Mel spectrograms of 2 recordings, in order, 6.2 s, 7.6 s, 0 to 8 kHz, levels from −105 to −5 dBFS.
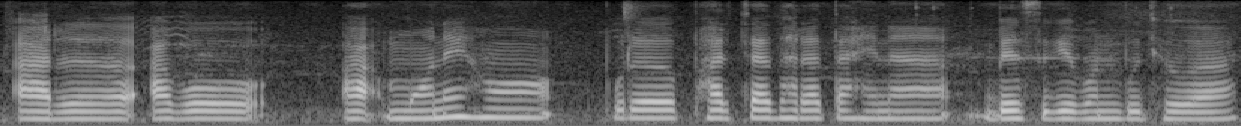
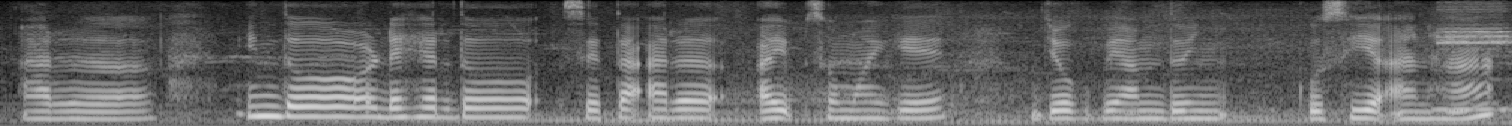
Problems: background sounds at intervals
